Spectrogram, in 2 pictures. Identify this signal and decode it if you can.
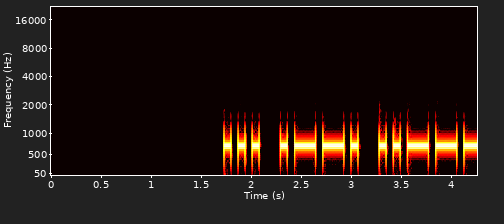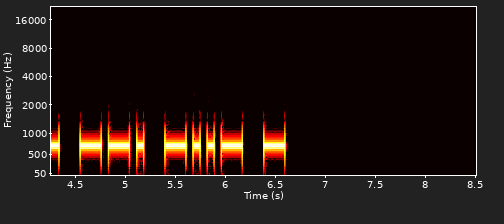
Morse code, heard as a keyed tone, about 17 wpm, 700 Hz. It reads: SP2GXT
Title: DXCC-100 Call Signs - 6 Characters - Repeated 2x - 17wpm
